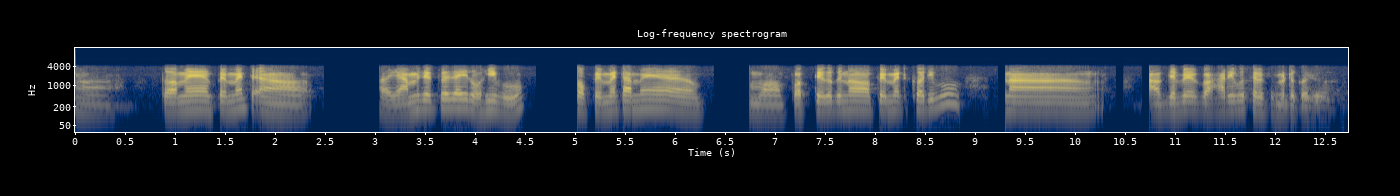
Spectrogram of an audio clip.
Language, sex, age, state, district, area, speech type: Odia, male, 45-60, Odisha, Sambalpur, rural, conversation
